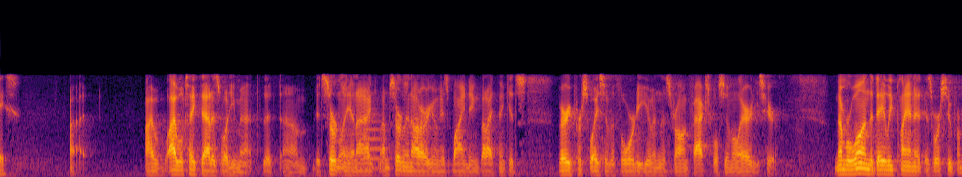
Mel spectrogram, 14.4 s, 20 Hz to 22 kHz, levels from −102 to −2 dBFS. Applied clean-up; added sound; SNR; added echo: neural separator model SepFormer DNS4.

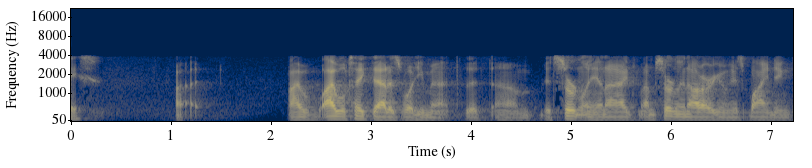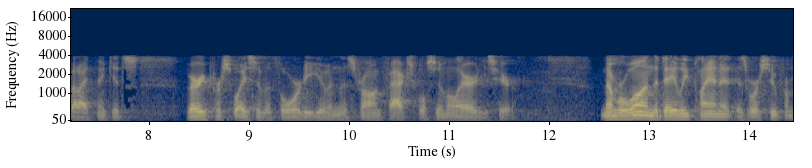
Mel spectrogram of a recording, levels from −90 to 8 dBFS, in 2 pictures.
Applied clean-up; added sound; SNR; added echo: neural mask model Resemble Enhance denoiser.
